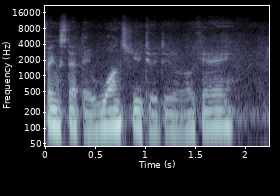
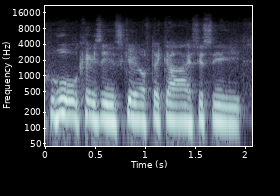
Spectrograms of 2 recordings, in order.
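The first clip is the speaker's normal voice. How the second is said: higher, louder playground taunt; teasing announcement to everyone; mock taunting; 4 semitones higher, 4 dB louder than usual. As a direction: imitate someone jeering to a crowd. Acts out taunter telling everyone.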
